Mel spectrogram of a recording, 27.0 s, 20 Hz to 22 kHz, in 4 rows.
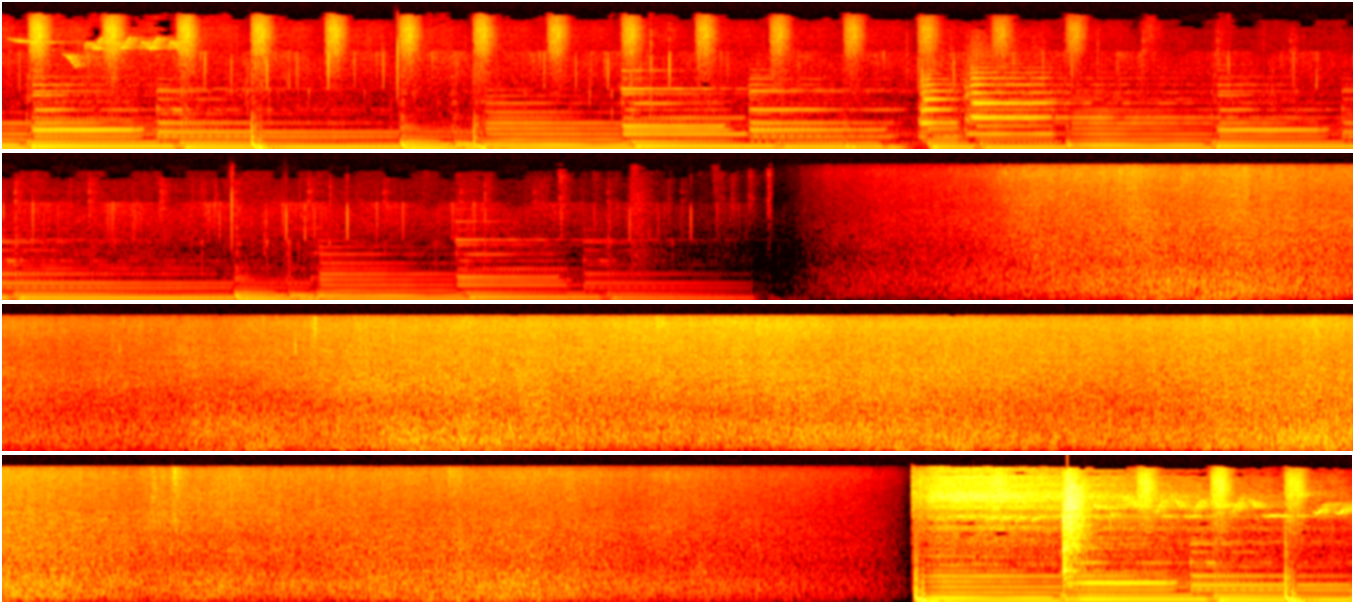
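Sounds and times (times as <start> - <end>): ocean waves breaking: 10.8 - 24.8.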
